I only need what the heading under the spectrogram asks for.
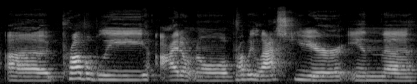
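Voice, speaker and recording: A woman's voice: mid-range voice, fairly even intonation, a little slow, pushed and bright, roomy sound. A woman vlogging from her ranch, telling a story casually and rambling, often correcting herself. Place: outdoors on a ranch.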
